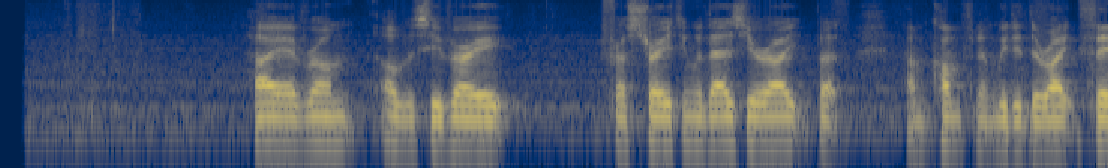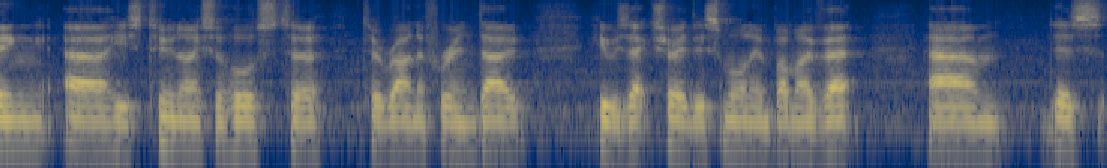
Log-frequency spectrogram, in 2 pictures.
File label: voice note; Azurite IRE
